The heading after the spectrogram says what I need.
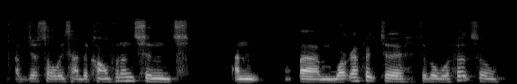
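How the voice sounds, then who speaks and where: A man with a Belfast accent, fairly high-pitched for a man, with a dark, mellow tone, fairly even intonation and a fairly quick pace, in a dry, close recording with no echo. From Belfast, Northern Ireland. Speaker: professional boxer. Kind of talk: podcast interview.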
